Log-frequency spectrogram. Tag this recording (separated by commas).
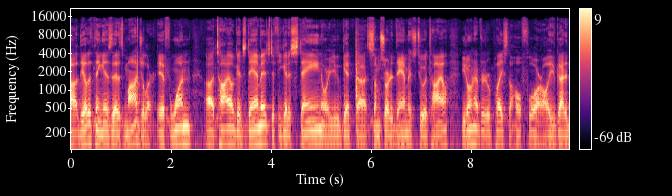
Speech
